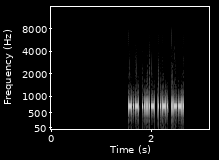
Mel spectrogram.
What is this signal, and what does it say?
Morse code, heard as a keyed tone, about 50 wpm, 700 Hz. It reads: K4FP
